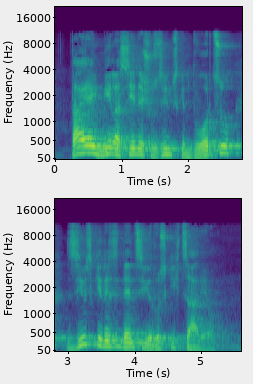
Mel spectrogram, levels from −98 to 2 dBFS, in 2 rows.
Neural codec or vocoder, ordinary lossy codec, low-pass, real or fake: none; MP3, 64 kbps; 10.8 kHz; real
